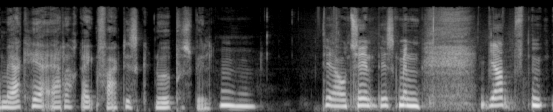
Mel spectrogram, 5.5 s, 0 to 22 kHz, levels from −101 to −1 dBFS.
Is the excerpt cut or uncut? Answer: uncut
